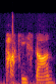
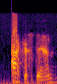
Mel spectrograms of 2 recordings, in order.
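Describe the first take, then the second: First: It uses a European-style pronunciation. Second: It uses the common American pronunciation. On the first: The speaker calls it wrong. "not Pakistan" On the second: The speaker calls it right.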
